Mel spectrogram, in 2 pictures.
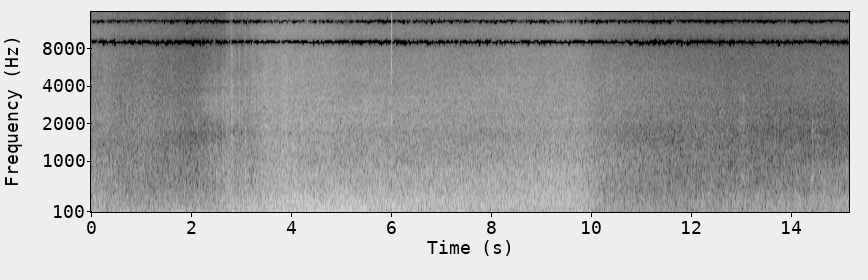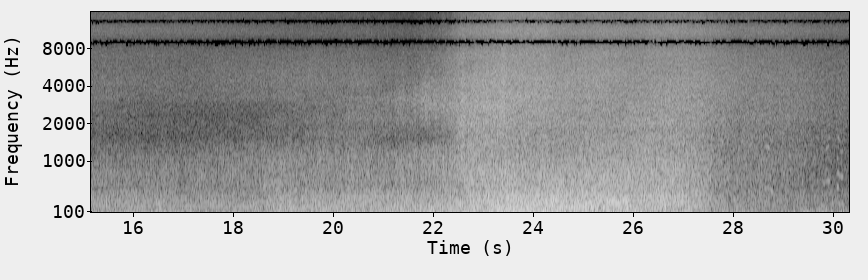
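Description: Ocean surf breaking and washing in around the shallows, with two long, loud surges of whitewater, one starting about three seconds in and one about twenty-two seconds in, and a lower steady wash between them.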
